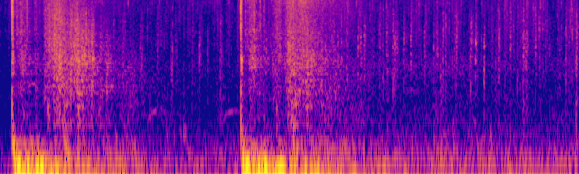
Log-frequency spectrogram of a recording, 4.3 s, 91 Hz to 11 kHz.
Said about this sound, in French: Il est minuit, ce 5 octobre 94. À Chéry, village de 300 âmes près de Genève, d'habitude si calme, des détonations fortes viennent fendre le silence de la nuit.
